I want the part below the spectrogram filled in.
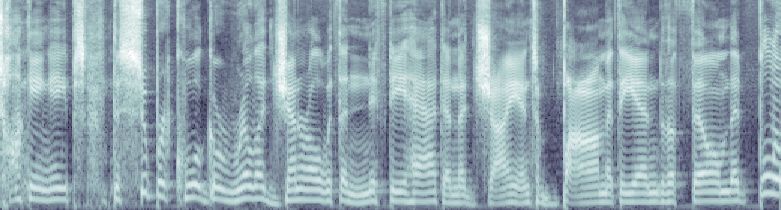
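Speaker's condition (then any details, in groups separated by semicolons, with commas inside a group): No condition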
